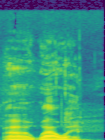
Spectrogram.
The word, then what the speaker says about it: Huawei: Huawei.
